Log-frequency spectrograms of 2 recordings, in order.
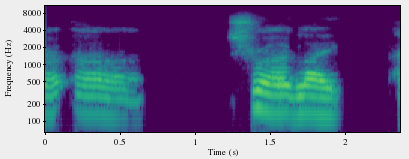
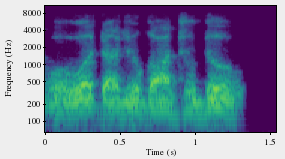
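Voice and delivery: rough, rasping, creaky put-on voice. Retelling a locker room confrontation with a rival player: Dikembe Mutombo voice. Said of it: "in his Mutombo voice".

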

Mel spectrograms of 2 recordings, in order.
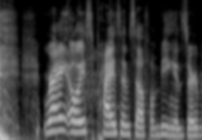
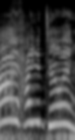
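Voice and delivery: mock happy tone, higher; 13 semitones higher than usual. Retelling how an acquaintance greeted Ryan: imitating someone being all happy. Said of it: "be all happy".

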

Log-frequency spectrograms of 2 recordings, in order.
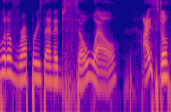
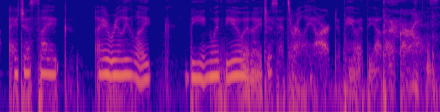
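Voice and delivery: soft, hushed, barely-there whispering voice; 4 semitones higher, 9 dB quieter than usual. Doing an impersonation of Crystal after being asked, imitating someone whispering. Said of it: "she's literally whispering now".

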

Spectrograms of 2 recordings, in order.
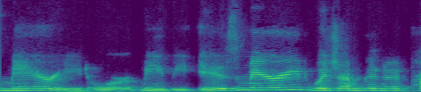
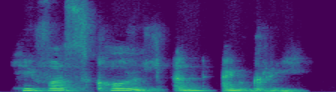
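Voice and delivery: very slow put-on foreign accent, "was" said as "vas". Coaching someone how to say a line, put-on accent turning W into V. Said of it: "you have to say it like this ... He replace every W with a V".

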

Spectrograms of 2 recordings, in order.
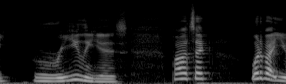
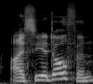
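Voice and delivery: put-on blunt Australian accent. Describing a film scene, the speaker delivers Hogan's line in a blunt Aussie way. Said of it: "in the most blunt Aussie way ever".

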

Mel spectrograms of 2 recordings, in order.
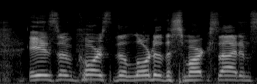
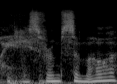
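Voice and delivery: low-key, quiet voice with a dawning, belated tone; 4 semitones lower, 4 dB quieter than usual. Imagining how a cohost reacts on learning the truth: quietly imitating Blake. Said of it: "Blake just quietly is like".

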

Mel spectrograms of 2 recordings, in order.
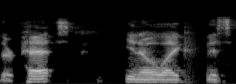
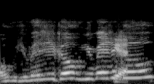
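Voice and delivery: very high, eager, excited pet voice; 12 semitones higher, 4 dB louder than usual. Showing how people talk to a dog, in a higher excited voice. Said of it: "if you talk in a higher voice".

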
